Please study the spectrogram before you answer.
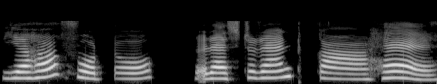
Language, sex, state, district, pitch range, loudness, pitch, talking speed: Hindi, female, Madhya Pradesh, Dhar, 260-305 Hz, -14 LUFS, 285 Hz, 70 wpm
